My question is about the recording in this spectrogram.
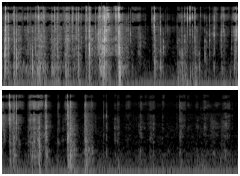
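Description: Foil trading-card pack torn open and crinkled by hand: a dense run of crackling for about two and a half seconds, then scattered crinkles that stop about six and a half seconds in.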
